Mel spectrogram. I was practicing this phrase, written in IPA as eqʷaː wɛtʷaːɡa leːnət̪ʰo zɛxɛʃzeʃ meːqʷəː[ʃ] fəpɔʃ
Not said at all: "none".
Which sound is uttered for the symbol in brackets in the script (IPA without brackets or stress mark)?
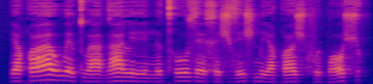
ʃ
